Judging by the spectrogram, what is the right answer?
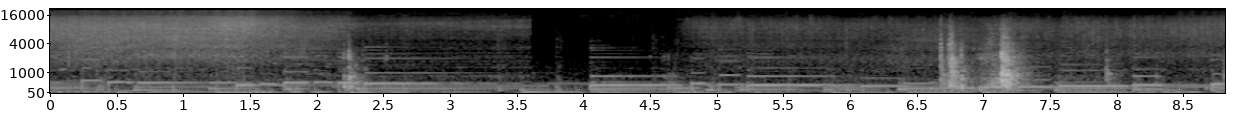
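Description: Spiced mango shrimp fry in a covered pan with a steady sizzle under faint background music, with a few brief clatters near the end.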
